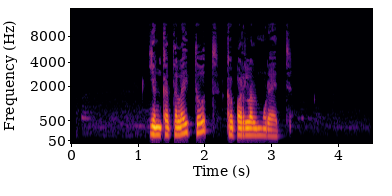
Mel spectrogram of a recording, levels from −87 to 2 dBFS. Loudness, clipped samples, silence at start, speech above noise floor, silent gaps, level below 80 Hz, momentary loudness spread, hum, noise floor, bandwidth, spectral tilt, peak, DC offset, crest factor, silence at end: -21 LUFS; under 0.1%; 1.2 s; 53 dB; none; -78 dBFS; 13 LU; none; -74 dBFS; 9.4 kHz; -8.5 dB/octave; -6 dBFS; under 0.1%; 18 dB; 1.4 s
